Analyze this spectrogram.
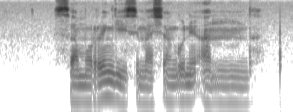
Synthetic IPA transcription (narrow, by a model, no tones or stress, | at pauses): samureŋɡisimaʃaŋɡonḭʔan̩ːd̪a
